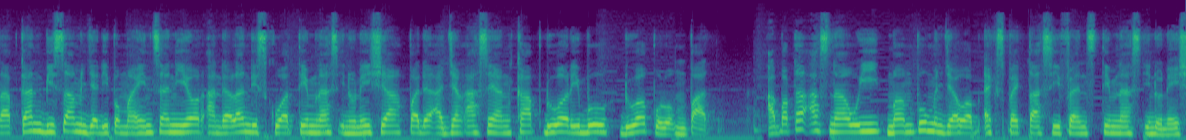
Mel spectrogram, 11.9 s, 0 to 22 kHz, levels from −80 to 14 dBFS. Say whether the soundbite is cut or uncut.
uncut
